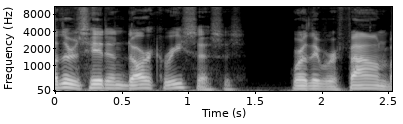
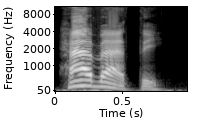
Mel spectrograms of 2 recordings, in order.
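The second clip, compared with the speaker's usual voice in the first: loud, high battle cry; ringing duelist's challenge; Peter; 9 semitones higher, 8 dB louder than usual. A narrator's reading. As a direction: launch the attack with a shout. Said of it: "Peter answered".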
